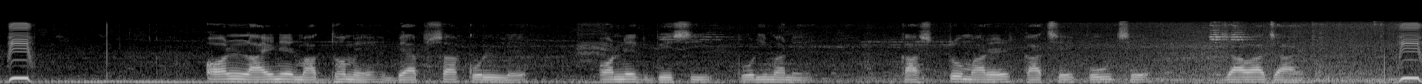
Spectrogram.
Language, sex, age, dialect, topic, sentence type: Bengali, male, 41-45, Standard Colloquial, agriculture, question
